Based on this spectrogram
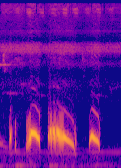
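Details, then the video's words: Spotted dove calling, a recording used to lure pet birds: two quick clipped notes, then a full falling coo, a long rough-textured coo that slides downward, and a shorter closing coo, in an otherwise quiet setting. "SUARA PANGGILAN BURUNG TERKUKU"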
